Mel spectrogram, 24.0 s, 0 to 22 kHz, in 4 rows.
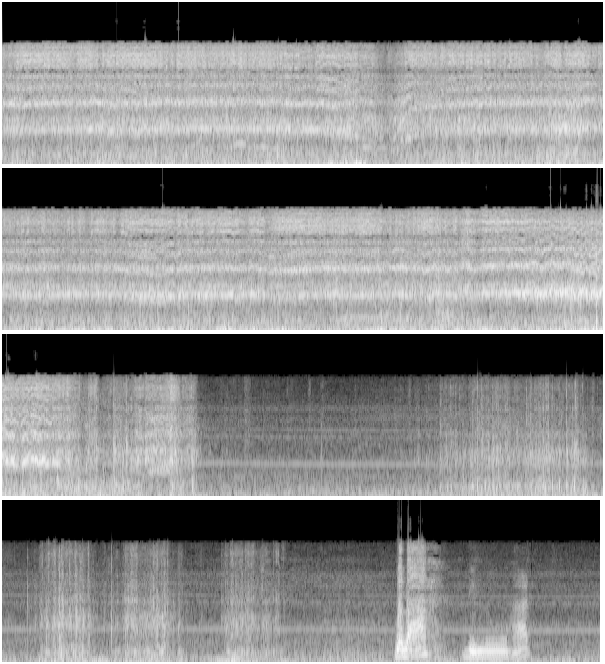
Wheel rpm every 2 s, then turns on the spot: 220, 200, 200, 230, 230, 240, 130, 10, 20, 20, 10, 0.
16-22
